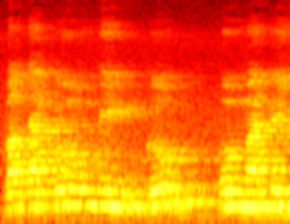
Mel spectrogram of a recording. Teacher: Dari kata wal takun berubah menjadi wal takum. Bunyi nun matinya masuk ke mim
